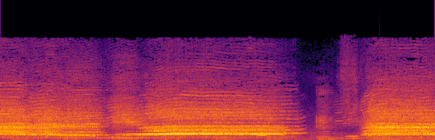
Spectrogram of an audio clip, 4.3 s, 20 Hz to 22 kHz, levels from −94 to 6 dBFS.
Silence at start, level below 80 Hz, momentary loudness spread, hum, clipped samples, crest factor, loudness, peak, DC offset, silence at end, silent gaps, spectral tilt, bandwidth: 0 s; -54 dBFS; 15 LU; none; under 0.1%; 12 dB; -10 LUFS; 0 dBFS; under 0.1%; 0 s; none; 0 dB/octave; 16.5 kHz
